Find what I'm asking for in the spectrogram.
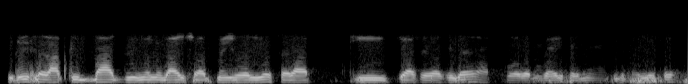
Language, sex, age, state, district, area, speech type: Hindi, male, 60+, Uttar Pradesh, Sonbhadra, rural, conversation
